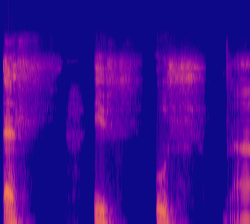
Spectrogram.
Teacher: Dia kena keluarkan sedikit lidah bagi huruf sa ini. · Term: huruf tha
